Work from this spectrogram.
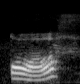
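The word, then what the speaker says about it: ق: is this over here, some some students might pronounce these both the same, but we need to now realize that both of these are pronounced differently. This over here is a thick sounding letter. This is a thin sounding letter. So this would be said as qaf, and this would be said as kaf.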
